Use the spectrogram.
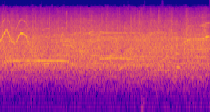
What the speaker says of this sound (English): This crowd is on their feet wanting me to get it.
